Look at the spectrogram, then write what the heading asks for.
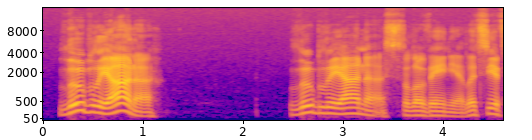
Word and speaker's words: Ljubljana: Ljubl Ljubljana, Slovenia pronounce. Okay. Ljubljana. Ljubljana.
